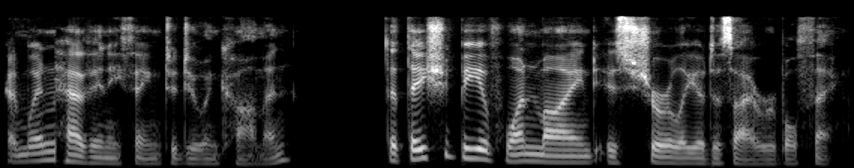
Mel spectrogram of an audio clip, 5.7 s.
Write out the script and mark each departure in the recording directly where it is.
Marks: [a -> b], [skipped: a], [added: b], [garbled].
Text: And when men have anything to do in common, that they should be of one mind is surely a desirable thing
And when [skipped: men] have anything to do in common, that they should be of one mind is surely a desirable thing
